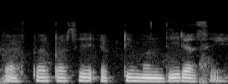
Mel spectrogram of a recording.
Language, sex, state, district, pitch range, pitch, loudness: Bengali, female, Assam, Hailakandi, 150-165 Hz, 155 Hz, -16 LUFS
